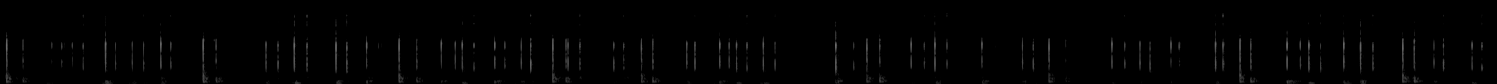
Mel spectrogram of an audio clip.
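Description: Fingertips of both hands type on a white plastic mechanical keyboard with translucent keycaps. Quiet, bright, clicky keystrokes come in quick bursts and die away almost instantly, with a short pause partway through.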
